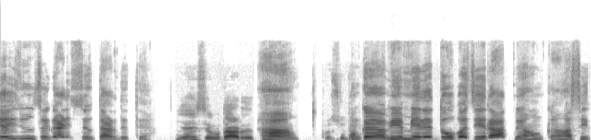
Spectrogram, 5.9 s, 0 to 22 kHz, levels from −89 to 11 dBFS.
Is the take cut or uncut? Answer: cut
